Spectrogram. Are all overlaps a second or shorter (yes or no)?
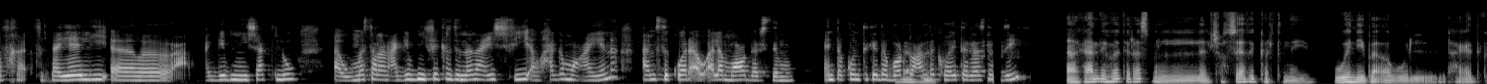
yes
